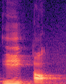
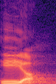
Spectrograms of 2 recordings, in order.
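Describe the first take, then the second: First: The two vowel sounds are said separately. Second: The two vowel sounds glide smoothly together. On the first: The speaker calls it wrong. "ই আ এভাবে করে বলতে হবে না" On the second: The speaker calls it right. "এটাকে glide করে বলতে হবে"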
